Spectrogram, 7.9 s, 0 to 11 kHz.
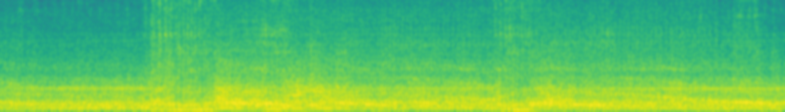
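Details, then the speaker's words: Honda Pacific Coast PC-800 warming up, running again after a no-start, new spark plugs fitted: revs rise and fall cleanly with crisp pickup, no misses or rattles; normal revving. "I think that throttle response is pretty good now"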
